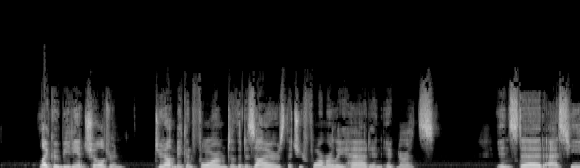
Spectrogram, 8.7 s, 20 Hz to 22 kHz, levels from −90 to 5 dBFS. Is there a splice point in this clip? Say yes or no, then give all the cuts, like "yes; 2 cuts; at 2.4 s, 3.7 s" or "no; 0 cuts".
no; 0 cuts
